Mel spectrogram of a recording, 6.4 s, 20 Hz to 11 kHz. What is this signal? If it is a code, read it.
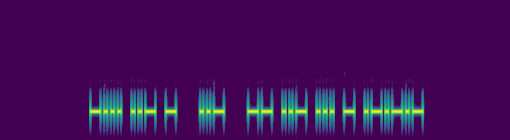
Morse code, heard as a keyed tone, about 28 wpm, 700 Hz. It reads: BUT U MUST.
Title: Sentences from Top 200 Words and Abbreviations 28wpm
